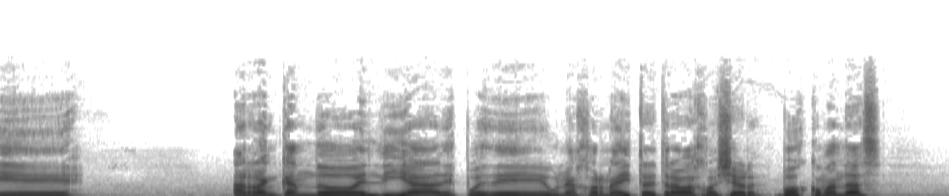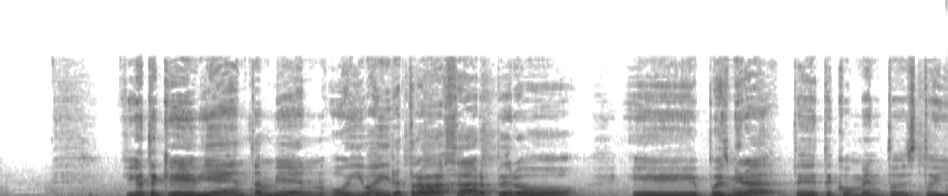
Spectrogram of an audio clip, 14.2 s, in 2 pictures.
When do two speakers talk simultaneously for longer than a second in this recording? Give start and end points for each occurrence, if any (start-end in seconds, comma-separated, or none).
none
